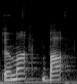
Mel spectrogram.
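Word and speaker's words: 馬: is Road Michi or away or pass and pronounce and then this one's a little complicated this is horse Uma or Ma and this is actually used pretty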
